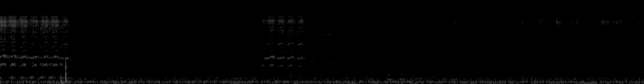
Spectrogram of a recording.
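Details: Female goats from a herd, calling as they are greeted: one loud quavering bleat in the first second, then a softer second bleat near three seconds over a steady low hum.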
